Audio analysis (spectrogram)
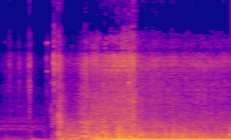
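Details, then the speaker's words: Old Lada Niva with a dirty carburetor that cuts out on throttle, air filter off: a quick crank catches within half a second and settles into a deep, steady idle. Restarts easily after stalling. "Fire right back up though. Sounds like a diesel."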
